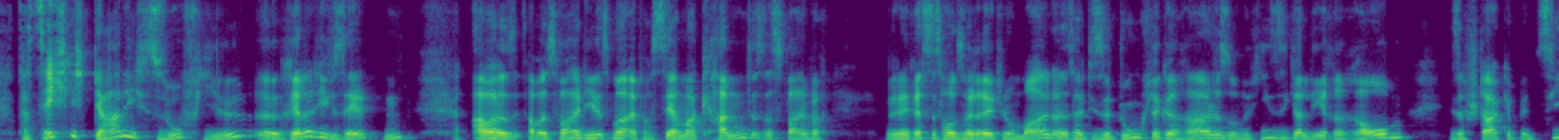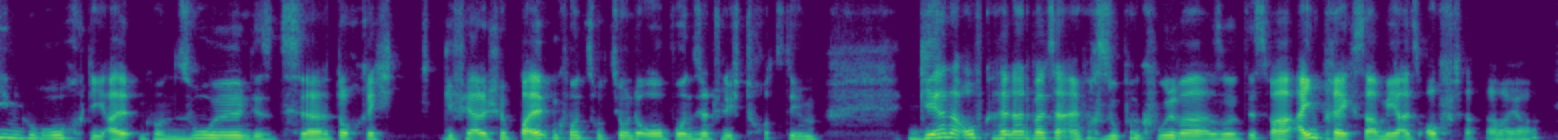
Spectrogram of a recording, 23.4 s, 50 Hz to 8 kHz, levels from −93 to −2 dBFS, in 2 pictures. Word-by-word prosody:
Tatsächlich 235 - +1
gar 285 - +4
nicht 270 -6 +1
so 165 +7 -2
viel, 210 - -4
äh, - - -5
relativ 160 - +3
selten, 195 - -2 0.4
aber 175 0 +7
es 155 0 +3
aber 160 0 +2
es 160 - +1
war 160 - +3
halt 190 -2 +2
jedes 185 +1 0
Mal 170 - +5
einfach 160 -1 -2
sehr 165 +3 +4
markant. 165 +6 0
Es 190 - -6
s 175 0 -8
war 140 - -1
einfach, 145 -1 -4 0.4
der 135 0 0
Rest 165 +3 +3
des 160 - -5
Hauses 155 -1 +4
halt 145 -2 +5
relativ 150 0 +4
normal. 140 +8 0
Dann 170 - 0
ist 155 - 0
halt 150 -2 -1
diese 145 -2 -4
dunkle 185 +2 -1
Garage, 155 +7 +1
so 160 -2 -4
'n 140 - -8
riesiger 175 +2 -3
leerer 145 -4 -4
Raum, 210 - +2 0.3
dieser 140 -1 -6
starke 160 +4 -1
Benzingeruch, 175 +4 -5
die 145 -2 -7
alten 140 0 +1
Konsolen, 165 +6 -1
diese 130 -4 -8
t 140 0 -1
doch 160 -1 -2
recht 155 -5 -4 0.3
gefährliche 155 +1 -1
Balkenkonstruktion 170 0 0
da - - +2
oben 150 +1 -1
wo - - -1
man 140 -1 +1
sich 145 - -7
natürlich 155 +1 -5
trotzdem 160 -3 -9 0.7
gerne 200 +8 +3
aufgehalten 190 -1 0
hat, 185 -2 -2
weil's 170 0 +1
ja - - +2
einfach 175 +4 -5
supercool 160 +2 -3
war. 150 -2 +1
So, 140 +1 -1
das 170 +6 -9
war 145 +1 +3
einprägsam, 155 -7 +4
mehr 155 +1 +2
als 150 - -4
oft, 150 0 -3
aber 130 +2 -8
ja. 140 +10 -10
160 Hz, 200 wpm, -23 LUFS, 145-180 Hz, 0.7 s, aber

